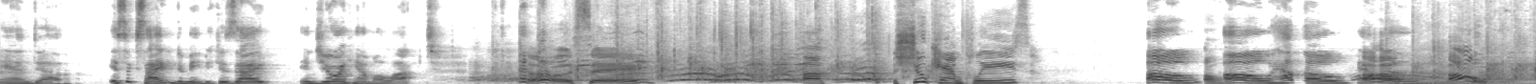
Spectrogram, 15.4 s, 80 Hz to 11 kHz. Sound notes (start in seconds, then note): 4.7 audience claps; 7.4 audience cheers; 13.9 soft harp music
